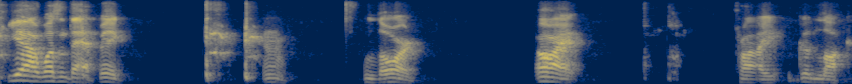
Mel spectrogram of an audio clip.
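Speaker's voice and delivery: coughing it out between words; throat irritated from a bug; just swallowed a bug. Real, not acted. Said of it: "I swallowed a bug".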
